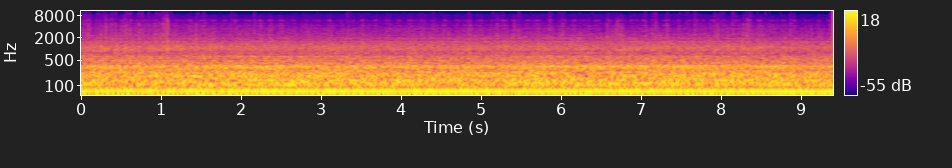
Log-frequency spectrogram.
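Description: A 1981 Volkswagen Rabbit pickup driving along, a steady low drone of engine and road noise that holds an even pitch with no revving or gear changes.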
